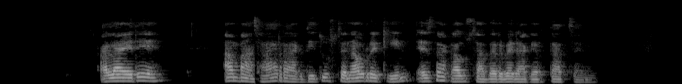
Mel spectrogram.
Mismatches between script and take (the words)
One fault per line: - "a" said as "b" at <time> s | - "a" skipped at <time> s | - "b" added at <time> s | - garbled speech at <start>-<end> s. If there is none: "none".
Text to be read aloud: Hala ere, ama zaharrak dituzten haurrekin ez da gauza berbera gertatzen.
none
